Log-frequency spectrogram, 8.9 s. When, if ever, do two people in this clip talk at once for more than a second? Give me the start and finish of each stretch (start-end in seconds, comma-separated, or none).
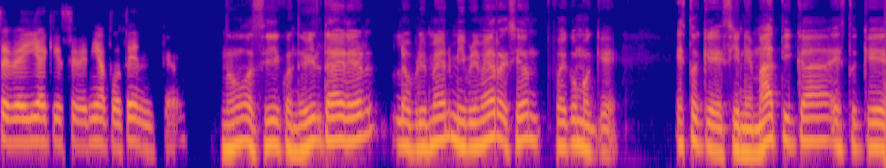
none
